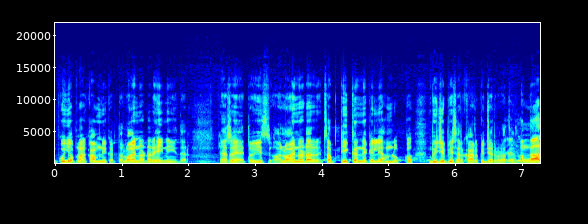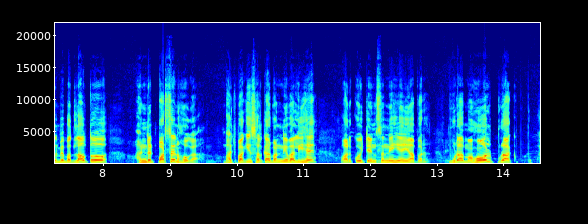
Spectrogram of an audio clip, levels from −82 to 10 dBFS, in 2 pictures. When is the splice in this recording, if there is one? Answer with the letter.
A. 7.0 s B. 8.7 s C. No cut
A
